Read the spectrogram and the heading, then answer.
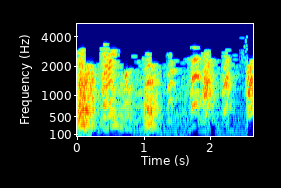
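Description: A puppy barks and yips, about half a dozen short, high-pitched bursts in an uneven, excited rhythm, with a few whimpering notes between them.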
